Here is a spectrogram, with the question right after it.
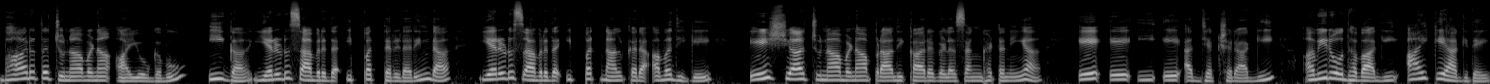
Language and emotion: Kannada, neutral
